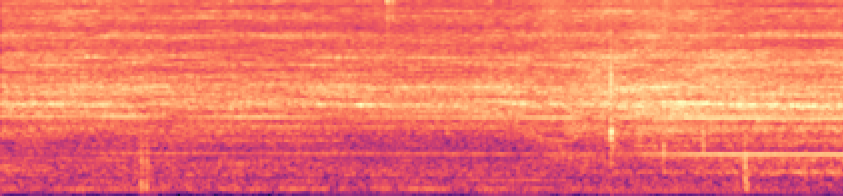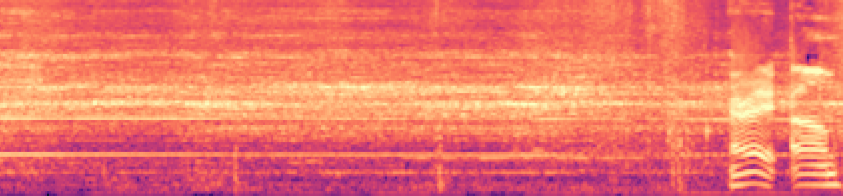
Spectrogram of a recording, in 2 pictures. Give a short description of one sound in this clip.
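A small plane's engine drones steadily while taxiing.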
